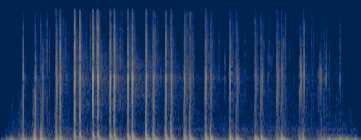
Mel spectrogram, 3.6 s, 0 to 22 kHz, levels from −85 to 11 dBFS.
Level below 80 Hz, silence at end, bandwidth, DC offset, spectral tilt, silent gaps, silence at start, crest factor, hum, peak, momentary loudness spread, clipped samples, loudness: -36 dBFS; 0 s; 17 kHz; under 0.1%; -2.5 dB/octave; none; 0.1 s; 28 dB; none; -2 dBFS; 15 LU; under 0.1%; -31 LUFS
